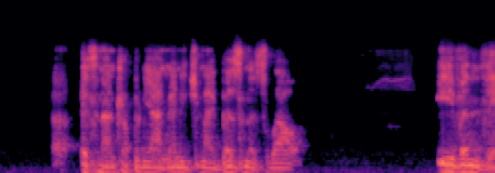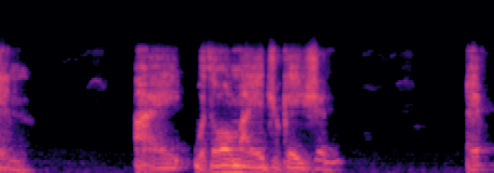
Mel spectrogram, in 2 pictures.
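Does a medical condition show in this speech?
Yes: total laryngectomy; total laryngectomy for rare laryngeal cancer, suspected chondrosarcoma, surgeon Dr. Ismail, five operations, 24 days ICU; 25 months since laryngectomy, speaking with voice prosthesis since fifth operation; no natural voice, earlier Stephen Hawking-like voice, prior huskier voice, spasmodic dysphonia diagnosed.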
